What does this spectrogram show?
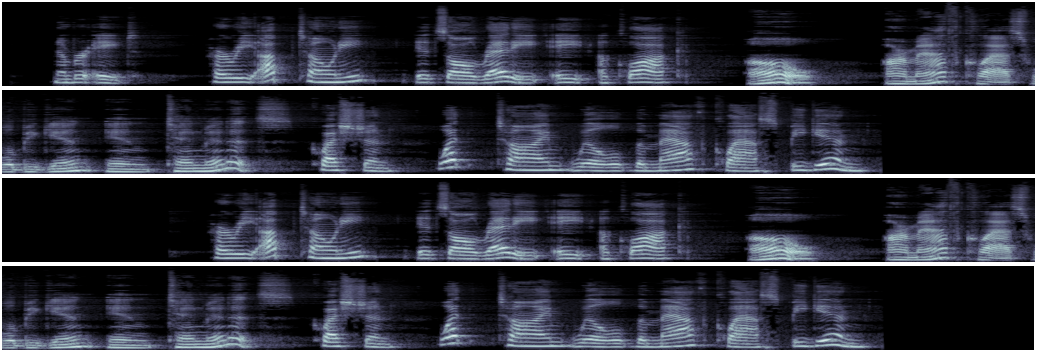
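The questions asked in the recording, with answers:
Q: What time will the math class begin?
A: At 8:10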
